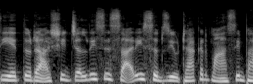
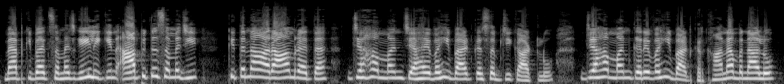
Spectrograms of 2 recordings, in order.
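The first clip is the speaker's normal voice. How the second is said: higher-pitched persuasive voice; eager, raised-pitch justification; cajoling daughter-in-law; 6 semitones higher than usual. Acted. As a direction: argue her case cheerfully.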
